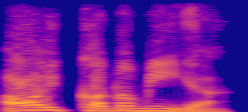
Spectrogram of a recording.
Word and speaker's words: oikonomia: A palavra economia vem de uma palavra grega, é como eu estou pronunciando, oiko, O-I-K-O, N-O-M-I-A, oikonomia.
